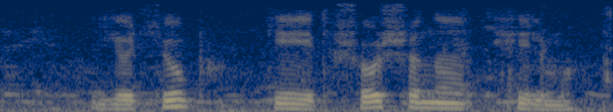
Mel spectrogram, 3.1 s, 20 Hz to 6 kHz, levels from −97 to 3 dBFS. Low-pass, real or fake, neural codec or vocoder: 5.4 kHz; real; none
